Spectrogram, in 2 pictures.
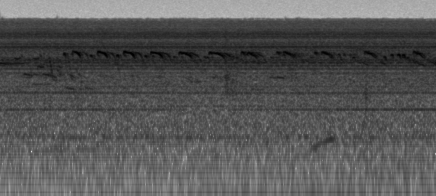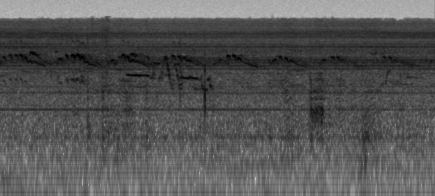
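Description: A small bird calling in a long, even run of short high chirps, about five a second, over a steady outdoor background hiss.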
